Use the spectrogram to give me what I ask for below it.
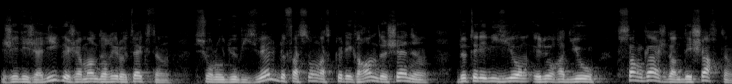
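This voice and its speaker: A man's dark, mellow voice with a southern French accent, at a moderate pace and very even loudness. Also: medium pitch for a man, ordinary pitch variation. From southern France, Sète and Roussillon (Catalan). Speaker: politician, member of parliament, law lecturer. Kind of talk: interview.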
